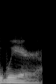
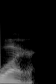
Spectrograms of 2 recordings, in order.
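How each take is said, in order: First: The name rhymes with 'ear'. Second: The name rhymes with 'fire'. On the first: The speaker calls it wrong. "They don't say Weir. I screw that up for so long" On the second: The speaker calls it right. "but they say wire"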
